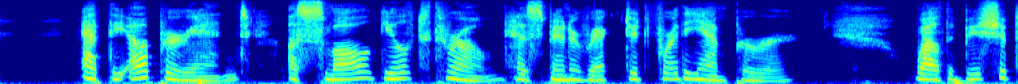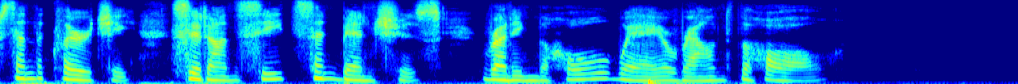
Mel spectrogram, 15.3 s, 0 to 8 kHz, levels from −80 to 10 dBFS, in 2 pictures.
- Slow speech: Yes, slow, 125 wpm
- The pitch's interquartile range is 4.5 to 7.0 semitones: Yes, average, 5.1 semitones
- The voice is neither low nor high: Yes, medium, 175 Hz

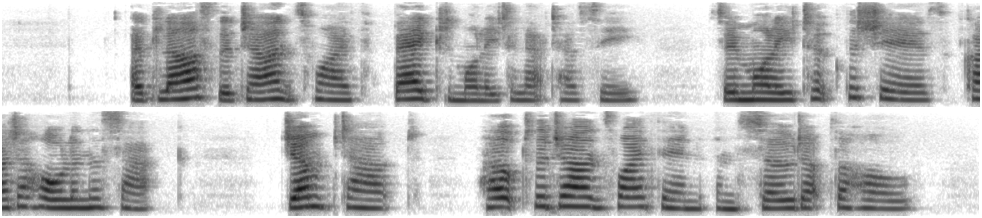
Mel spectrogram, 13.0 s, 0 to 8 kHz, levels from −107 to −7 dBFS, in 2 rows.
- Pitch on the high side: Yes, high, 230 Hz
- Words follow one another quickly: No, average, 160 wpm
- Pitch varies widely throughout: No, average, 3.2 semitones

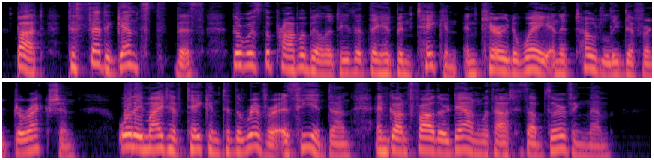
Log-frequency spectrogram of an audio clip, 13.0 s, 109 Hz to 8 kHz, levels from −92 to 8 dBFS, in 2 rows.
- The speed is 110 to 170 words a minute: No, average, 195 wpm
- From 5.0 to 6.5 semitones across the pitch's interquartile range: Yes, wide, 5.4 semitones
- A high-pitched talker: No, medium, 160 Hz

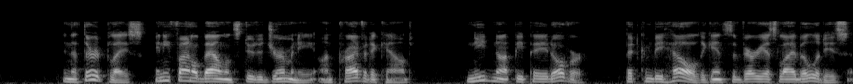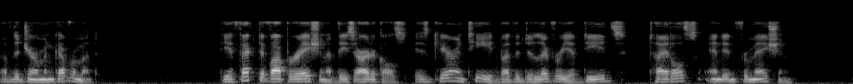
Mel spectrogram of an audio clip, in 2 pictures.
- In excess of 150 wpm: Yes, average, 160 wpm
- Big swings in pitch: No, average, 3.2 semitones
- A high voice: No, low, 120 Hz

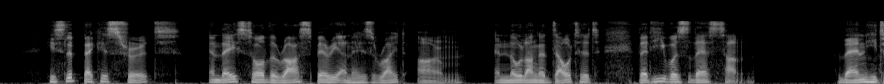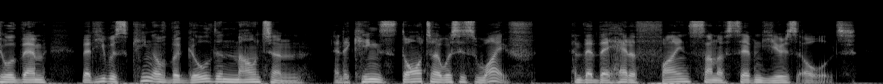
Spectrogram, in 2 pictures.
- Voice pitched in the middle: No, low, 105 Hz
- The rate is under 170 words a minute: No, average, 180 wpm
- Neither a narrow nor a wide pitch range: Yes, average, 3.1 semitones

